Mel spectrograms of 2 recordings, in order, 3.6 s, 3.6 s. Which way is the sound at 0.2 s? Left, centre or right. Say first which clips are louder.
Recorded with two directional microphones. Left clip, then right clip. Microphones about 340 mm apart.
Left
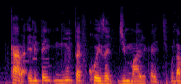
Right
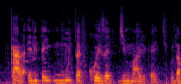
Even; centre.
